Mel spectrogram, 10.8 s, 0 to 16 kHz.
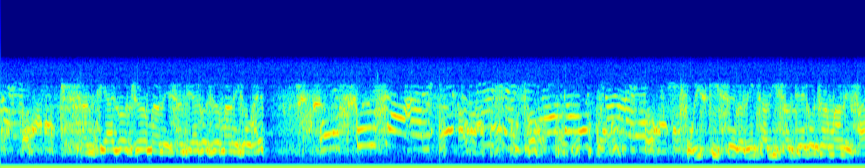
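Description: Amateur single-sideband voice signals on the 10-metre band, heard through a Kenwood TS-690S transceiver's speaker: thin, narrow-band radio speech that runs on almost without a break, with a brief dip a little past three seconds in.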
